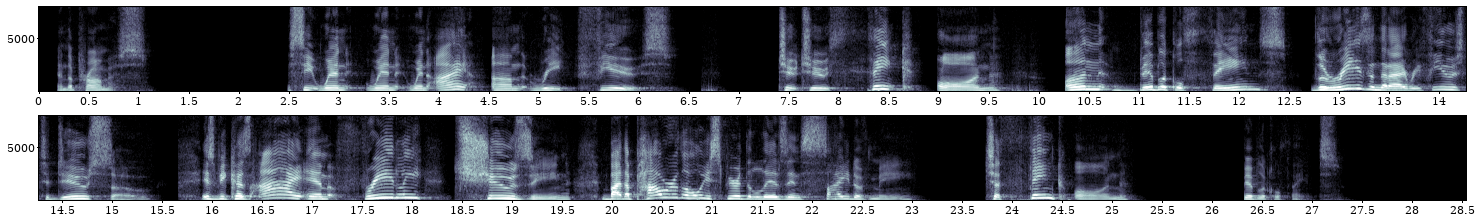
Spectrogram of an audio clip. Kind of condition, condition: setting, large echoing room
